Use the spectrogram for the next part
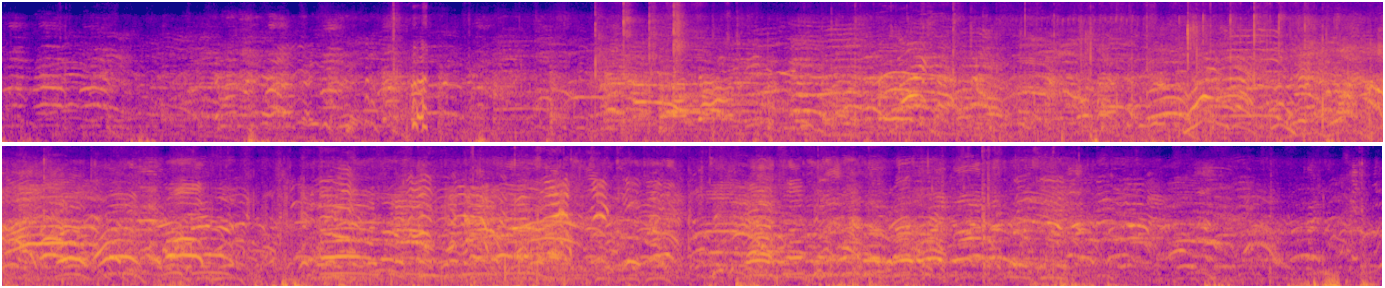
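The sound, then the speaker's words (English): A continuous din of children running, panting and screaming at the bead buckets during a bead call, with overlapping shrieks and shouted voices piling on each other for the whole stretch, loud and chaotic throughout. “Lots and lots of panting and screaming and put your beads in here.”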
